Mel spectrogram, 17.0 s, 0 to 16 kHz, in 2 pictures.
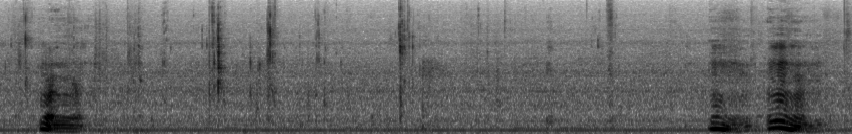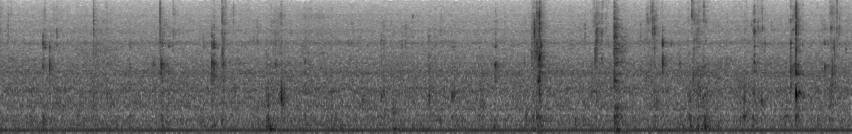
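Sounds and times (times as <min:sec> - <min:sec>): close chewing: 0:00.0 - 0:17.0
steady low hum: 0:00.0 - 0:17.0.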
